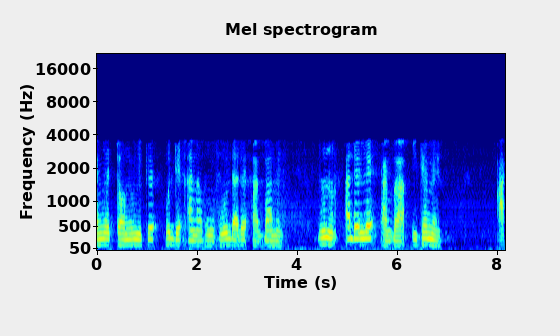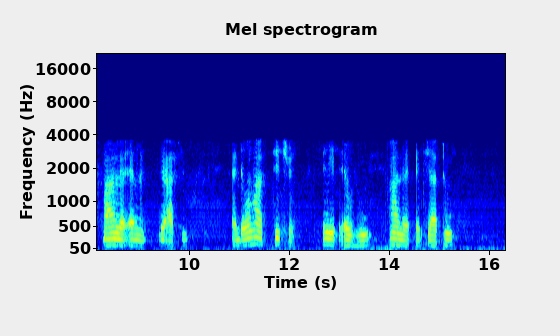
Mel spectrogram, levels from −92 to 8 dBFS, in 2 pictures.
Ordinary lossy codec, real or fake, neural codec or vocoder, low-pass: MP3, 32 kbps; fake; codec, 16 kHz, 2 kbps, FreqCodec, smaller model; 3.6 kHz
